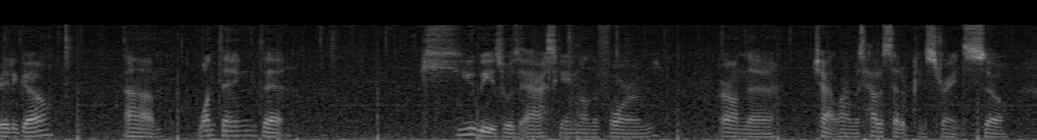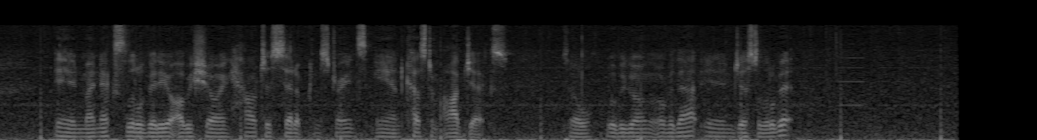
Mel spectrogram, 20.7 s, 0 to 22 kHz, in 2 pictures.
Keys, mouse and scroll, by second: 1.8-3.5 middle drag, 6.9 middle click, 18.9 click.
